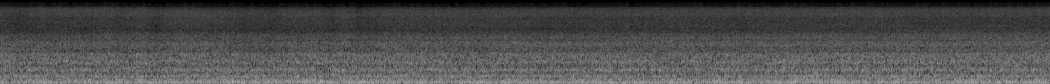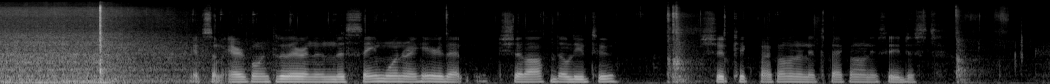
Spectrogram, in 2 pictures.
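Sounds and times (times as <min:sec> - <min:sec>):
blower fan rush of air: 0:00.0 - 0:14.1
low motor hum: 0:00.0 - 0:14.4.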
